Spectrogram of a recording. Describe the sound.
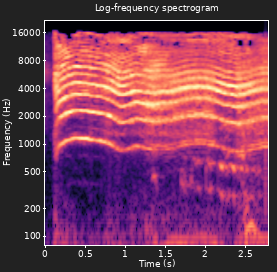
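A voice imitates a loud scream in one sustained, high-pitched cry that lasts nearly three seconds, its pitch wavering slightly and its loudness steady throughout.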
